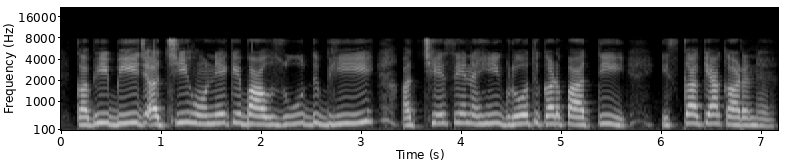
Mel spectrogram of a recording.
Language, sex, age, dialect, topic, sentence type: Magahi, female, 18-24, Western, agriculture, question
